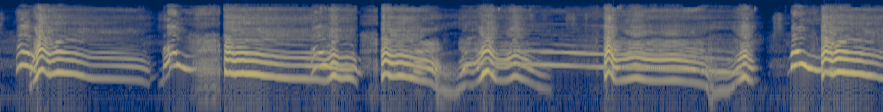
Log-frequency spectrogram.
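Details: Dog howling in a string of about six loud, drawn-out notes, each jumping up then sliding down in pitch with rich harmonics, separated by brief silent breaks.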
